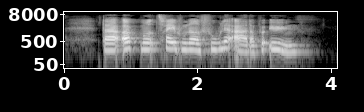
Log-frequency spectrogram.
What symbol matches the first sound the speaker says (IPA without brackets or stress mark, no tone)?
d̥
